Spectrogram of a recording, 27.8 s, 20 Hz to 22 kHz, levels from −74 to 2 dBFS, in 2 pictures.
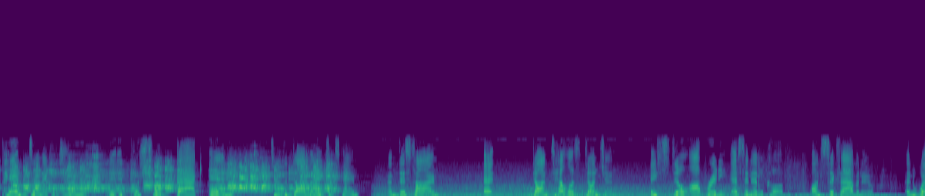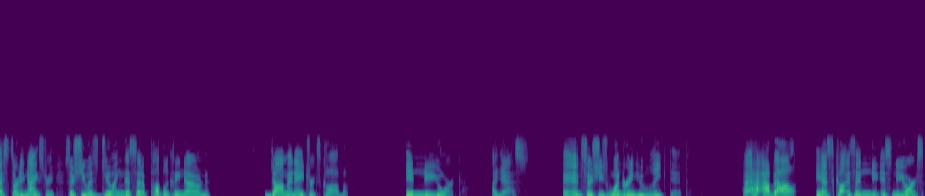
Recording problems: high frequencies cut off; noticeable; nothing above 6.5 kHz
animal sounds; loud; until 13 s; 2 dB below the speech

